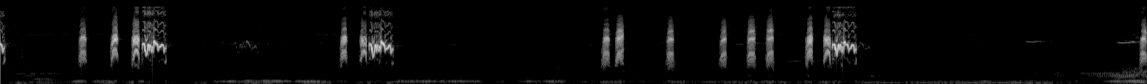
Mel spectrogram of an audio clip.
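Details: Sooty-headed bulbul in vigorous voice, played to lure wild birds: crisp chips in pairs and runs broken by harsh chattering bursts, with faint low rumbling between phrases.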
